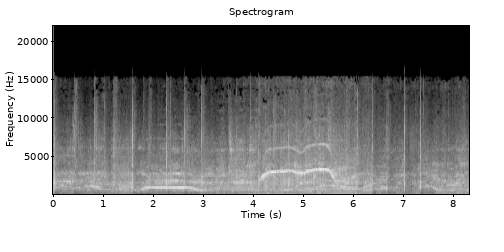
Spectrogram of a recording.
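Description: Grandstand crowd cheering and shouting at a chuckwagon race, with a held shout about two seconds in and a louder, high-pitched held cry about four seconds in.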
